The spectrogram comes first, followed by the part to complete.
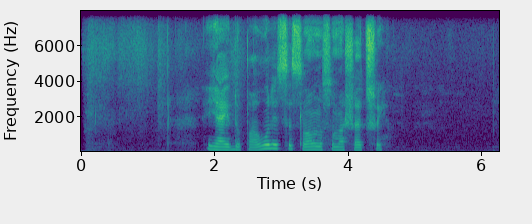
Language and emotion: Russian, neutral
